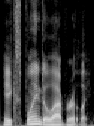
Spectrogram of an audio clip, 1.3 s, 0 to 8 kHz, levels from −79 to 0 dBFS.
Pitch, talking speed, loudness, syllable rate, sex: 120 Hz, 140 wpm, -16 LUFS, 8.6 syllables/s, male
